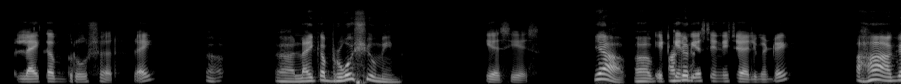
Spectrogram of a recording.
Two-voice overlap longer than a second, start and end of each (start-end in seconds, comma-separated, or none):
none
